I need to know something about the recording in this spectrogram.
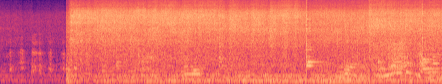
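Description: Meat sizzles loudly on a hot pan.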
